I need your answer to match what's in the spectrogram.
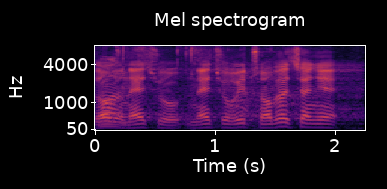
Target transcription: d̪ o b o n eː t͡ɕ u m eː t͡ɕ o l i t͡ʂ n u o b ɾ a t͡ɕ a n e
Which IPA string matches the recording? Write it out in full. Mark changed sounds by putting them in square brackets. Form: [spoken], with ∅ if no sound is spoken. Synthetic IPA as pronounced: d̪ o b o n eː t͡ɕ u [n] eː t͡ɕ [u] l i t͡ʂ n [o] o b ɾ a t͡ɕ a [ɲ] e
